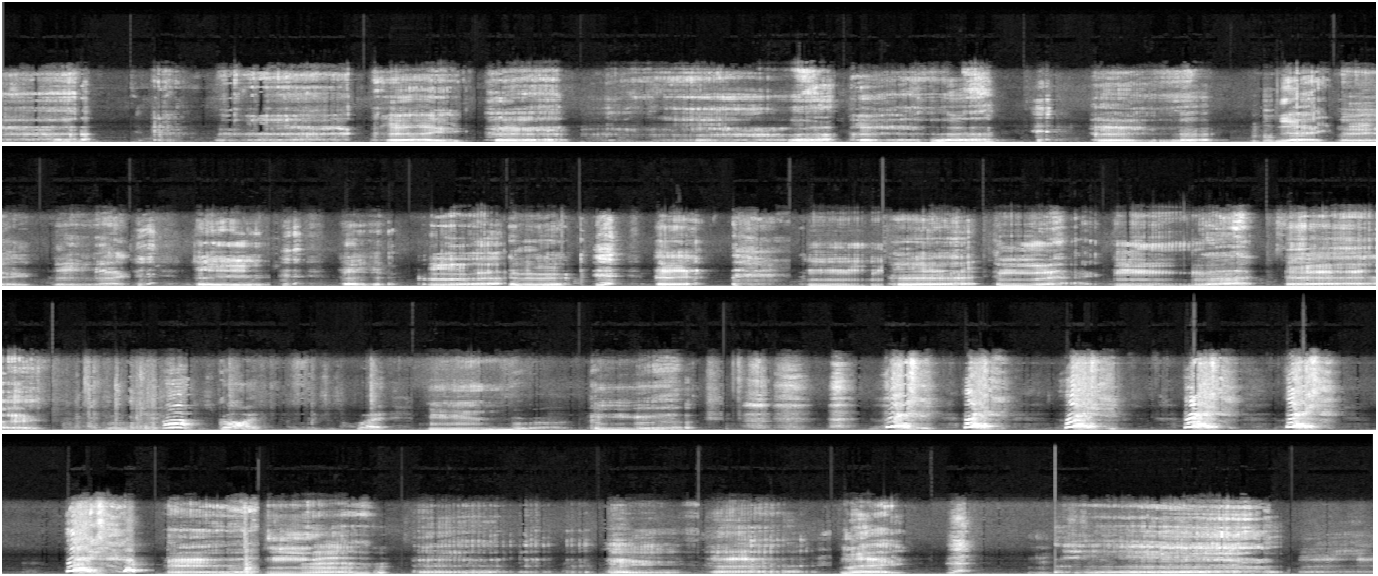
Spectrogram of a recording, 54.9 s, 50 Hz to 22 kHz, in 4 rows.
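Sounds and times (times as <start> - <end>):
person burping loudly: 0.0 - 28.0, 31.7 - 34.5, 42.2 - 54.9
woman's explosive vocal bursts: 35.8 - 40.9.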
